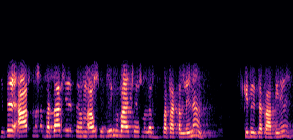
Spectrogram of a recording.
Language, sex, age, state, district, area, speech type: Hindi, female, 60+, Uttar Pradesh, Ayodhya, rural, conversation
